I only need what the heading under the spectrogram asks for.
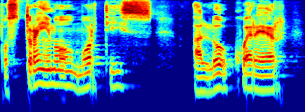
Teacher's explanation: for postRēmō, moRtis, alloquereR, the R is trilled in all of those cases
